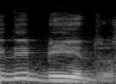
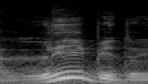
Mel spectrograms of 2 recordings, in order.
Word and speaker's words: libido: Essas palavras são paroxítonas, tá vendo? A sílaba tônica ali em azulzinho, ó. Porém, são normalmente transformadas em proparoxítonas, o que significa o que configura um erro de prosódia, um erro de pronúncia. Como assim? Aqui, ó. Então, é muito comum você ouvir a pessoa falar, né? Filântropo ou record ou rúbrica líbido e púdico. Errado.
